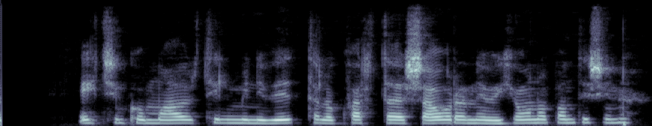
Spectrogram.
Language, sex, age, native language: Icelandic, female, 40-49, Icelandic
